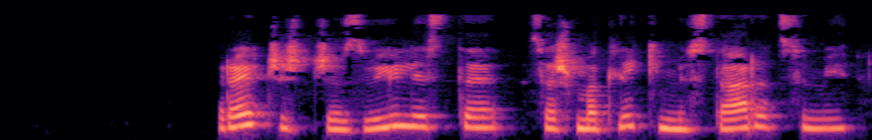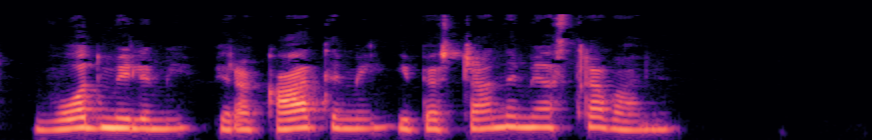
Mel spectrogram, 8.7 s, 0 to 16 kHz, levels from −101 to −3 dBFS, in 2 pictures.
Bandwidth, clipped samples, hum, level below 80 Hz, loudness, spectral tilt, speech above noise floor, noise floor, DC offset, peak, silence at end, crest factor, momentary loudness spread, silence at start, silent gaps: 11.5 kHz; under 0.1%; none; -80 dBFS; -28 LUFS; -4.5 dB/octave; over 62 dB; under -90 dBFS; under 0.1%; -8 dBFS; 1 s; 20 dB; 10 LU; 1.1 s; none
